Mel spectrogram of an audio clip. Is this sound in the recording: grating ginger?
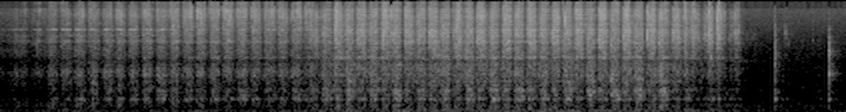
yes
